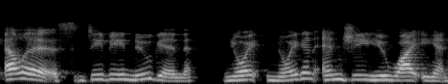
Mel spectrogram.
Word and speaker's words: Nguyen: Nguyen, Nguyen, N-G-U-Y-E-N. How do you pronounce that? You're an immigration attorney, N-G-U-Y-E-N. I would say Nguyen. Nguyen, okay. Nguyen. All right, and the N is silent.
